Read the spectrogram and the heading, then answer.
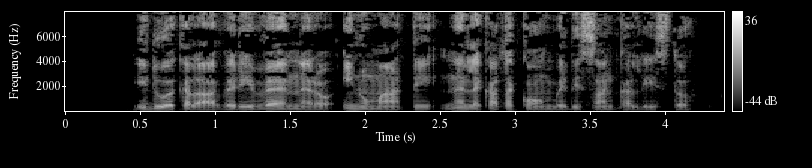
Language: Italian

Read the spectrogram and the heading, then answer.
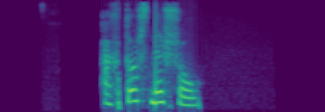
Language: Belarusian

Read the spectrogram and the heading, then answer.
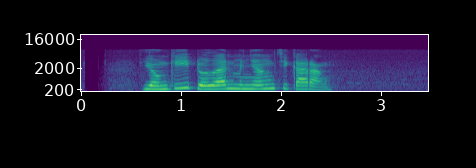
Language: Javanese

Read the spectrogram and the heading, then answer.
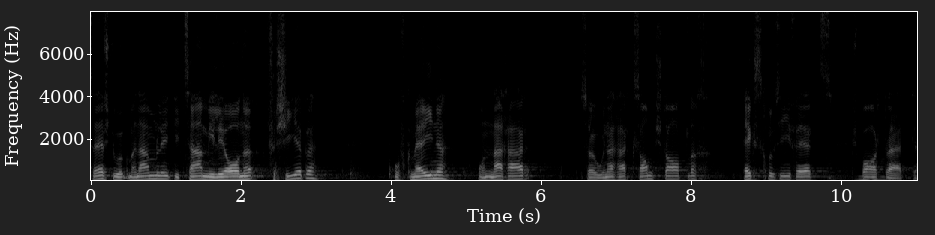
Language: Swiss German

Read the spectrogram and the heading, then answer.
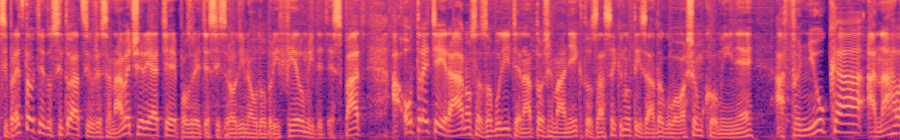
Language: Slovak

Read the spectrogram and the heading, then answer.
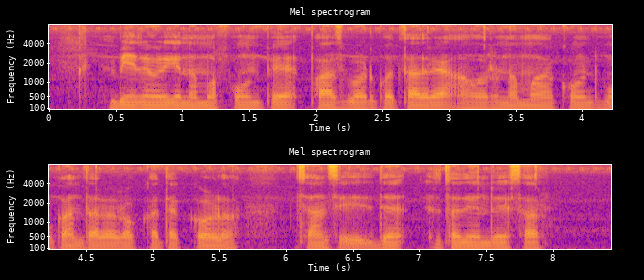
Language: Kannada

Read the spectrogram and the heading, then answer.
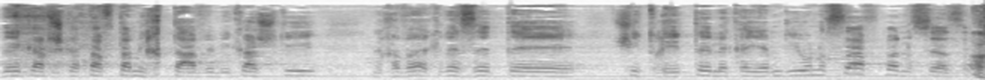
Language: Hebrew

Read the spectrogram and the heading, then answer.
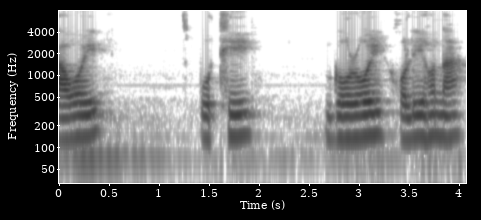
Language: Assamese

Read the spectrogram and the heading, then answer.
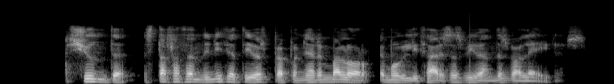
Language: Galician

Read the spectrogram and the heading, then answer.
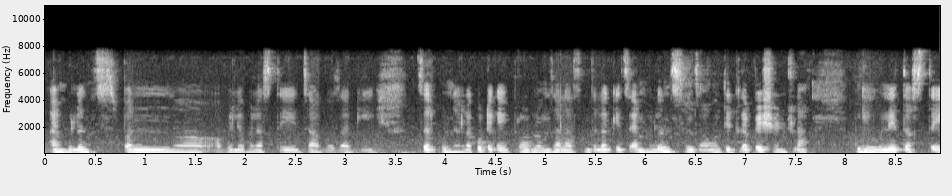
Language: Marathi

